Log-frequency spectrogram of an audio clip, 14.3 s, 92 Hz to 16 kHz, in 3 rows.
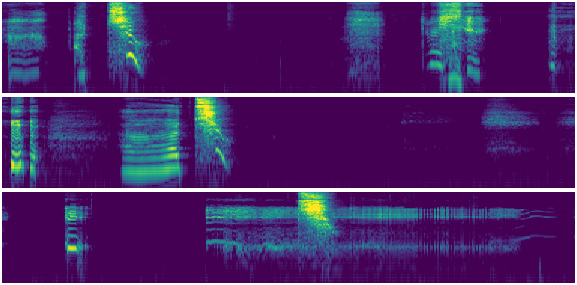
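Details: Playful pretend sneezes from a 6-month-old baby girl, answered by her mother's imitation sneezes, then giggling; fake sneezing, not illness.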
